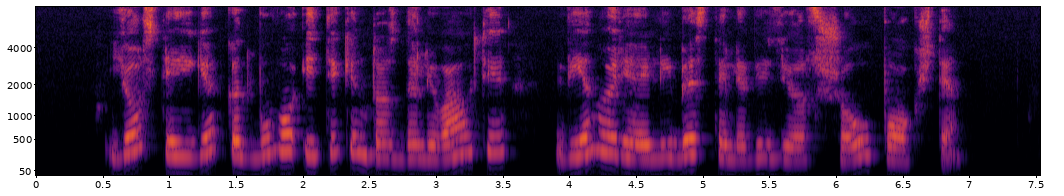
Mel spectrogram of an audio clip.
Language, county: Lithuanian, Vilnius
